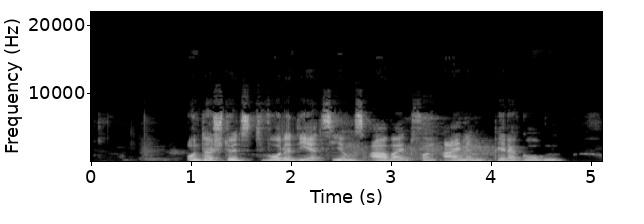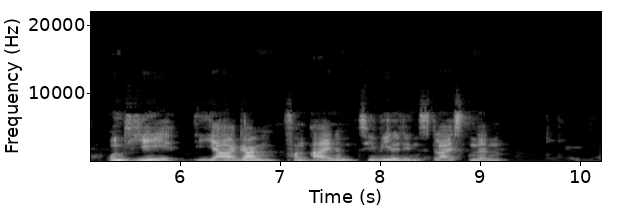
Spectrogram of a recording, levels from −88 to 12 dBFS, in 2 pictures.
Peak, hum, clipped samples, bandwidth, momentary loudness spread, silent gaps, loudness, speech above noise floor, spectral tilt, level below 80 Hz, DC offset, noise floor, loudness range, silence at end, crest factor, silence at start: -2 dBFS; none; under 0.1%; 9.4 kHz; 12 LU; none; -19 LUFS; 48 dB; -4 dB/octave; -54 dBFS; under 0.1%; -67 dBFS; 4 LU; 1.05 s; 18 dB; 0.55 s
